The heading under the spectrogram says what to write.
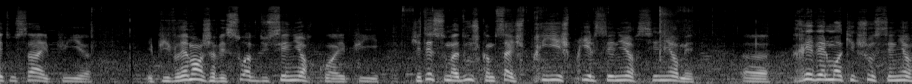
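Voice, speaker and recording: A man in his twenties from France, telling a personal faith story in an earnest, halting way with many fillers. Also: high-pitched. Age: 20s. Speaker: testimony speaker. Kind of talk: casual personal testimony. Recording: clear street noise behind.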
